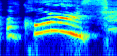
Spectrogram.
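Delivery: high, loud thrilled reply; excited. Retold or imitated. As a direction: gush it out with delight. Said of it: "I was like".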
